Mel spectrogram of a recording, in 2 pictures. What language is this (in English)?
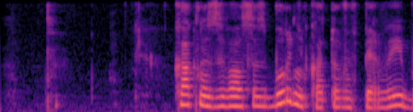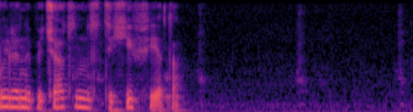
Russian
